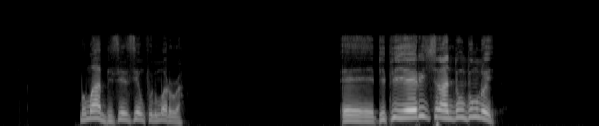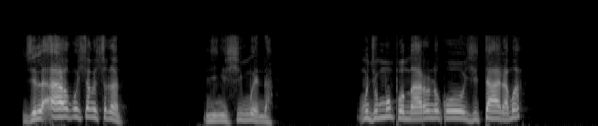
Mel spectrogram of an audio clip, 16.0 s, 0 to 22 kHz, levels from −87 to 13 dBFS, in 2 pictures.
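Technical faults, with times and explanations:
Nothing stood out on listening; the speech comes across as ordinary G.722 wideband telephone audio at 64 kbit/s.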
